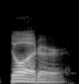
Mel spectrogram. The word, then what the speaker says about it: daughter: Repara que tem um t. A pronúncia americana. O T geralmente vira um r. Então, door, daughter, repete aí.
